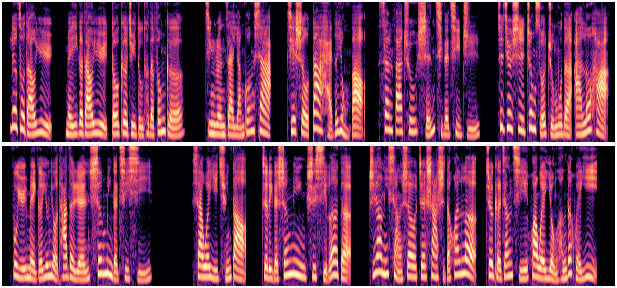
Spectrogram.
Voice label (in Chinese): 國語 女; 夏威夷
